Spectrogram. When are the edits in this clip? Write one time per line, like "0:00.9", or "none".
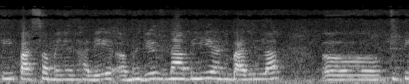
none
